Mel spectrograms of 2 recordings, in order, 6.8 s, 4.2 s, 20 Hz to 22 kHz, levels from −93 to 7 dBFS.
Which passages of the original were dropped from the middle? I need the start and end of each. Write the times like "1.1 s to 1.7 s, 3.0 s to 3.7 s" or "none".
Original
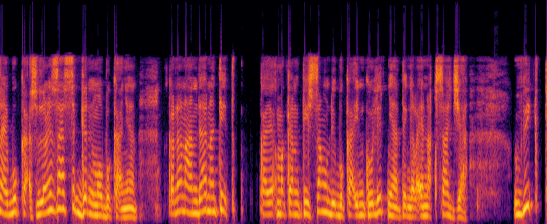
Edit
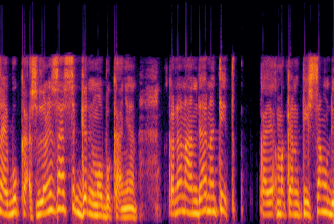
none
